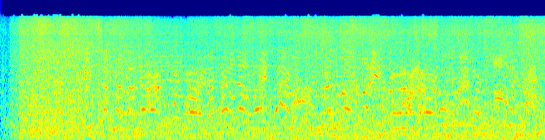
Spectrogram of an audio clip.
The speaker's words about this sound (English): They're drenched in white water as the boat is thrown around violently.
